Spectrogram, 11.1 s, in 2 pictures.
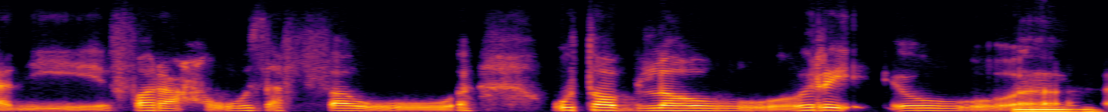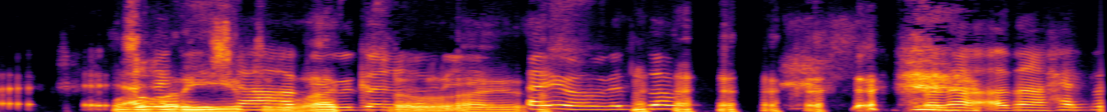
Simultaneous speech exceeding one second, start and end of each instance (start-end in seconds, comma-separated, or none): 6.6-7.8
